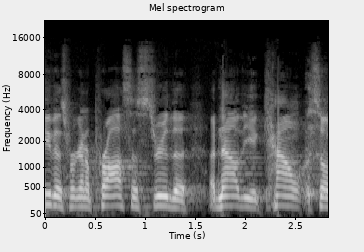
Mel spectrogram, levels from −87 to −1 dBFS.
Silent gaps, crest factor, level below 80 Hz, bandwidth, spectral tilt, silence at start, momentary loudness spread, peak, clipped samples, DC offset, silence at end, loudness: none; 16 dB; -64 dBFS; 14 kHz; -5 dB/octave; 0 s; 4 LU; -6 dBFS; under 0.1%; under 0.1%; 0 s; -22 LUFS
